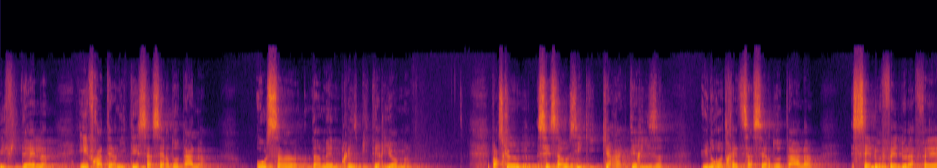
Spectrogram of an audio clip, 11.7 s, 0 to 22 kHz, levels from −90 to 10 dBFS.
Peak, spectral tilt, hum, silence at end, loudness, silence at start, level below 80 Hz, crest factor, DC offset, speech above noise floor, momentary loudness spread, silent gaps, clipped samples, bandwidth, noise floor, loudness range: 0 dBFS; -4.5 dB/octave; none; 0 s; -18 LUFS; 0 s; -62 dBFS; 18 dB; under 0.1%; 31 dB; 10 LU; none; under 0.1%; 15.5 kHz; -48 dBFS; 2 LU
